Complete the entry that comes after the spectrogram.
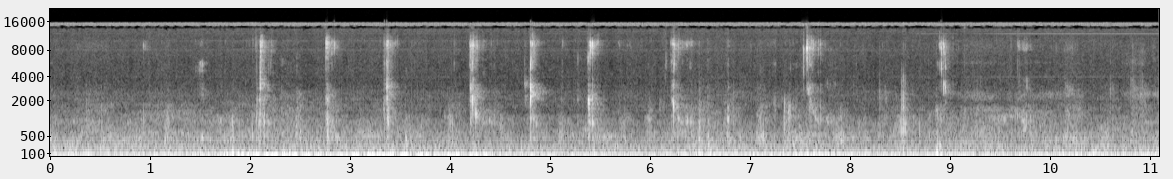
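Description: Close-miked chewing as a woman eats soft paratha with potato and chickpea curry by hand. Irregular sharp, wet smacks and clicks come thickest between about two and nine seconds in.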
